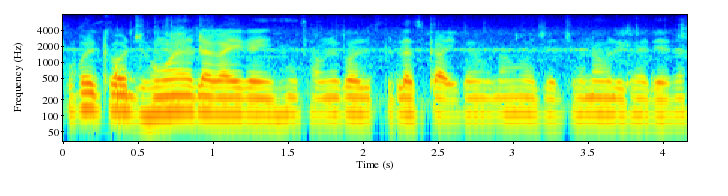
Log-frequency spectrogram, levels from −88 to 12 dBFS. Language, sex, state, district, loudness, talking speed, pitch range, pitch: Hindi, male, Madhya Pradesh, Katni, -17 LUFS, 275 wpm, 110-115 Hz, 110 Hz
